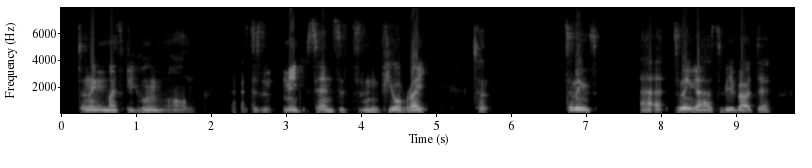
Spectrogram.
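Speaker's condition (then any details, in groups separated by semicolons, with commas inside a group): Generalized dystonia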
